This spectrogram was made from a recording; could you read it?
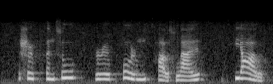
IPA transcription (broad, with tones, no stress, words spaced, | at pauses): ʂɻ̩˧˥pʰə˧˥nsu˥ | ɻɻ̩˧˥pʰo˥˩ʊ̯ɻʊ˧˥ŋ t̪ʰɑ̰˨˩ʊ̯swa˧˥ɪ̯ | t̪ʰjɑ˥˩ʊ̯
